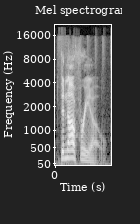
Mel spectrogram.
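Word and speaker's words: D'Onofrio: but you don't No, you don't pronounce that one. You just you just jump to the N. Denafhrio.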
